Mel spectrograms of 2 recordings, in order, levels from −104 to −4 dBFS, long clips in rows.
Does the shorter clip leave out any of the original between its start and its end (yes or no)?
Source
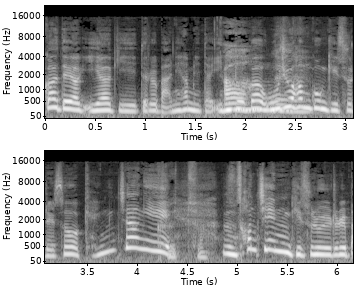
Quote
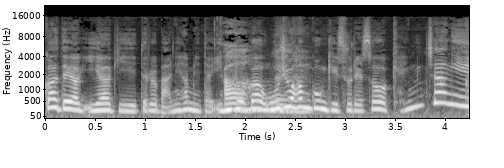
no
